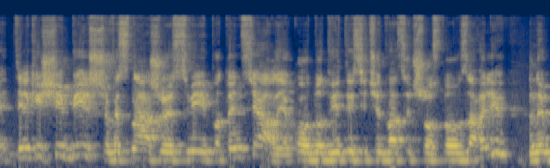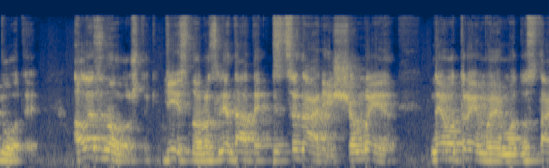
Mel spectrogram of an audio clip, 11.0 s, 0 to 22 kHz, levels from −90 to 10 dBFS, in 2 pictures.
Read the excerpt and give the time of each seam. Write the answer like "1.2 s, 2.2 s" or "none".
5.3 s, 7.1 s, 8.2 s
